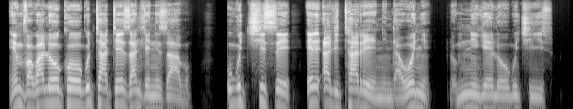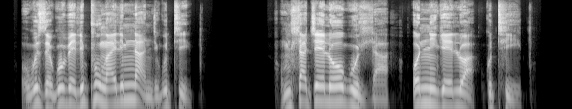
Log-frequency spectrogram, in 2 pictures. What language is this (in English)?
North Ndebele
